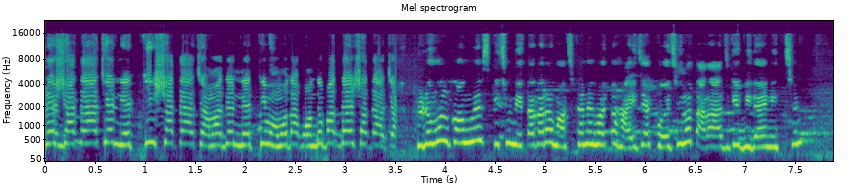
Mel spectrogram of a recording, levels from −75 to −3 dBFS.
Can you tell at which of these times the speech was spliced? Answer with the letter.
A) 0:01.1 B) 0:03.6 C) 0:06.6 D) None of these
B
